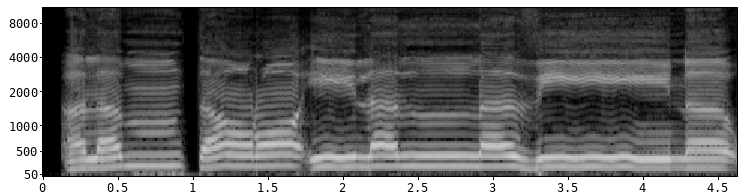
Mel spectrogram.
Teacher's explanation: Zima asli, dua harakat. Kita keluarkan sedikit hujung lidah.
